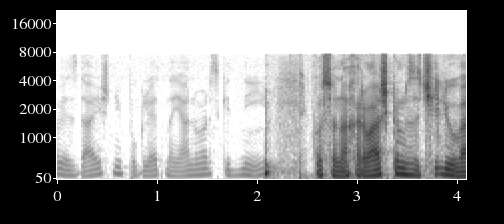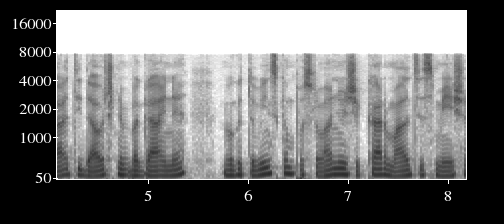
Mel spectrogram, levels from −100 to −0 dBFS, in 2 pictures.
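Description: From the start until 2.08 s the speech is already missing, an audio dropout to a faint residue: only a weak trace remains, far below normal level, likely from a signal loss with the path still live.

Between 3.54 and 4.16 s, and again from 4.58 to 5.12 s, repeated packet loss produces choppy, robotic speech. Each stretch has six patched gaps, the longest 26 ms and 44 ms.

From 6.73 to 6.81 s a short concealed packet loss leaves a brief smear where about 20 ms was synthesised from the preceding sound.

Throughout, nothing is heard above 8 kHz, which fits a wideband call codec such as G.722.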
